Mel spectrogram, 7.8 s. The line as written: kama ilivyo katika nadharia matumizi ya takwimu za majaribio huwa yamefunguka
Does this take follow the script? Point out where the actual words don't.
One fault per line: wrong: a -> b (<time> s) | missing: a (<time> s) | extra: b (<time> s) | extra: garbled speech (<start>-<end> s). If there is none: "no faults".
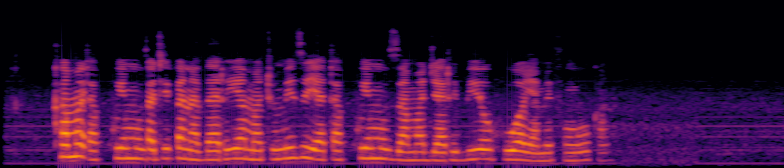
wrong: ilivyo -> takwimu (0.8 s)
